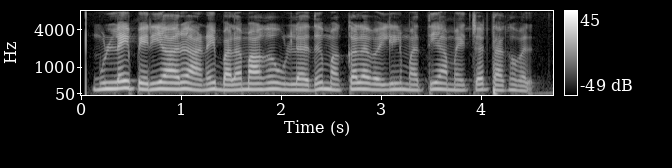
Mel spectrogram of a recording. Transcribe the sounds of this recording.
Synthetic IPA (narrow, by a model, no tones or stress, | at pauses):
mʊɭːɐɪpɛɾɪjaːɾɯɐnɐɪbɐlɐmaːɣɐʊɭːɐðɯmɐkːɐɭɐʋɐjɪlmɐt̪ːɪjɐːmɐɪt͡ʃːɐɾt̪ɐɣɐʋɐl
